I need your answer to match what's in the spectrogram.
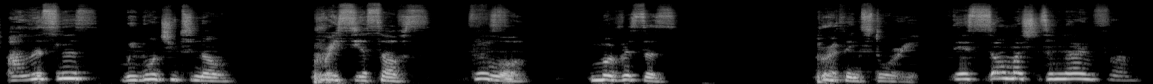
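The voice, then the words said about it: Put-on Godfather-style gangster accent. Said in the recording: “you may wonder why we have this accent going on, but we felt like the most gangster person out of the group is Marissa ... the theme music of The Godfather”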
